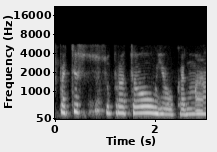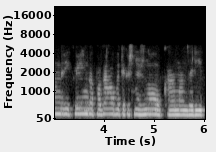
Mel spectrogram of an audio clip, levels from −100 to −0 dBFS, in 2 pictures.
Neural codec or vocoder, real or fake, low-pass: none; real; 5.4 kHz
